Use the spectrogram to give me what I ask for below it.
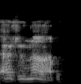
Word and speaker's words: Adonai: and it's generally in services is pronounced Adonai, although the ultra Orthodox, in fact, don't even use that.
